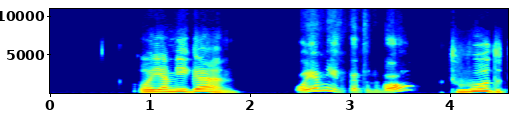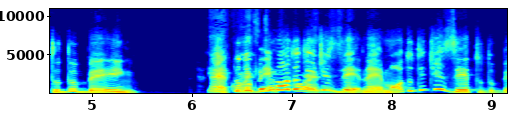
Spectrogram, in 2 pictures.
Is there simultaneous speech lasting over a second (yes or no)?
yes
